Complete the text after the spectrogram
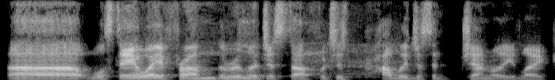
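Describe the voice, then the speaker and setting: A man's voice: medium pitch, fast talker, pushed and bright. A man in his forties with a Washington DC area American accent, hosting a casual podcast interview from a home office, agreeable with many short yeses. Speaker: podcast host. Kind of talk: casual podcast interview over video call.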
